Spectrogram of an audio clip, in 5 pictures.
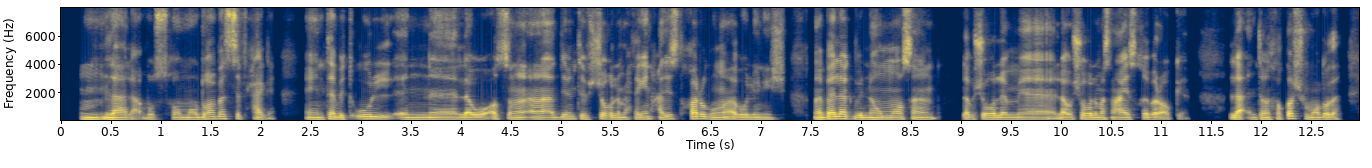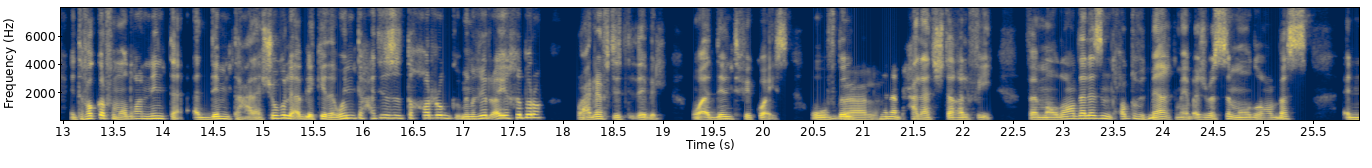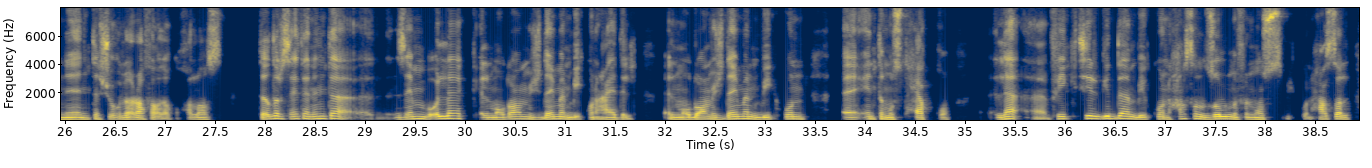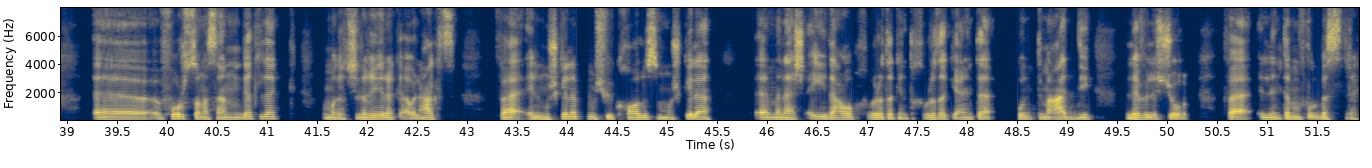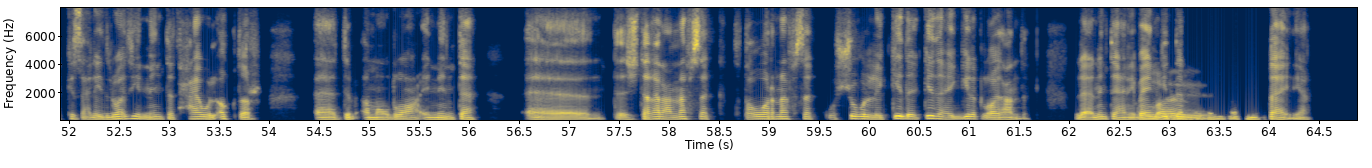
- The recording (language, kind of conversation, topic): Arabic, advice, إزاي أتعامل مع فقدان الثقة في نفسي بعد ما شغلي اتنقد أو اترفض؟
- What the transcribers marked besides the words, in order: in English: "level"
